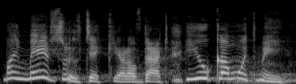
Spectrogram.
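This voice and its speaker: A man voicing a lustful, gloating male general in a storybook tale, with leering, drawn-out sweet talk, heard with a long echo from farther off the mic. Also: sits high, sing-song, pitched above the performer's own voice.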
